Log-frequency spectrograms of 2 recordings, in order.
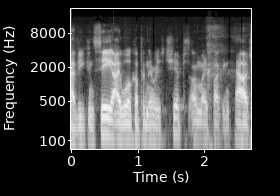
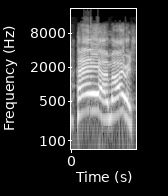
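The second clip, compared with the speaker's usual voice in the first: high, loud mock American tourist; 9 dB louder than usual. To Americans in Europe, mocking a tourist claiming to be Irish. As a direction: squeak out a wannabe Irish boast.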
